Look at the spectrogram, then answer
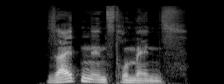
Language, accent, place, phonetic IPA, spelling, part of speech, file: German, Germany, Berlin, [ˈzaɪ̯tn̩ʔɪnstʁuˌmɛnt͡s], Saiteninstruments, noun, De-Saiteninstruments.ogg
- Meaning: genitive singular of Saiteninstrument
